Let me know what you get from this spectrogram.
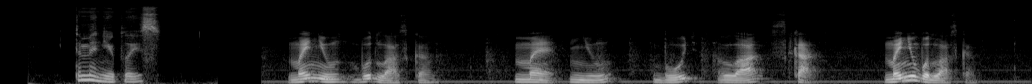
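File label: The menu please, Ukrainian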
